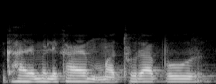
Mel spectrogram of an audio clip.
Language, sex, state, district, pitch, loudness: Hindi, male, Jharkhand, Deoghar, 130 Hz, -15 LUFS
